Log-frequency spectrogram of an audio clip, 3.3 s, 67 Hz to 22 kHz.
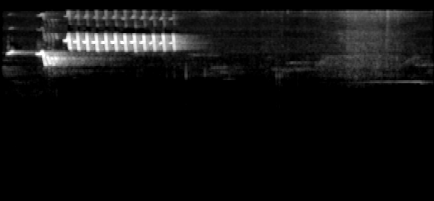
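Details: Siberian blue robin singing in May 2021, filmed with a camera and telephoto lens: a few thin high introductory notes, then a loud, rapid, very high chattering trill lasting about a second, followed by quiet background.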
